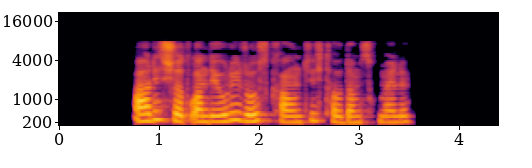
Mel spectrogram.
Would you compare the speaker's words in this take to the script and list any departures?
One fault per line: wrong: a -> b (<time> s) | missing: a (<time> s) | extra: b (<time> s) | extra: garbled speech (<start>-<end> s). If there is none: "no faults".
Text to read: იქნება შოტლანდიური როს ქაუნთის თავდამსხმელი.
wrong: იქნება -> არის (0.9 s)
